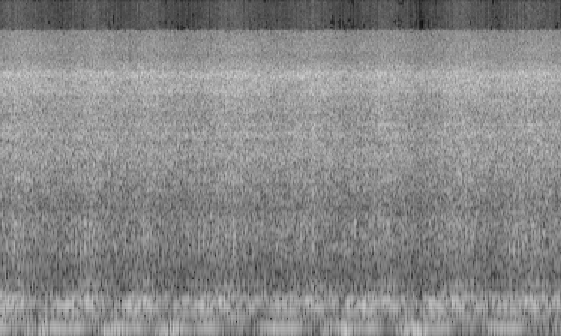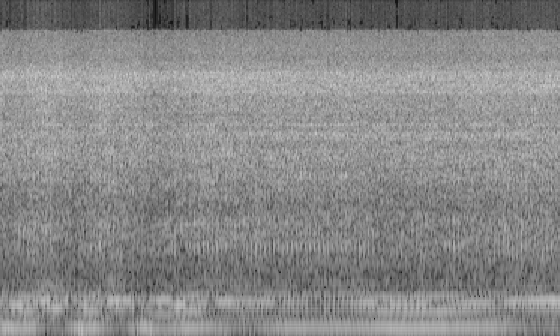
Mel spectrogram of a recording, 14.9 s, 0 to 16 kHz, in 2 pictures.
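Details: SAAB 9000 petrol engine: quiet at idle, but a rough knocking starts above 1500 rpm as it revs and eases as revs settle. Owner was told it is the bottom end and wonders about the timing chain or tensioner; not confirmed.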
